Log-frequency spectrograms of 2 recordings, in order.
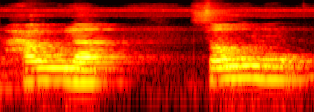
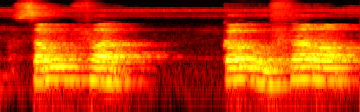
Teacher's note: واولین کو نرم آواز کے ساتھ جلدی ادا کرنا، جلدی پڑھنا ہے، لانگ نہیں کرنا ہے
